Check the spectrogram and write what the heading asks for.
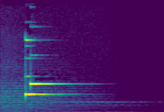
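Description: Closing logo sting: the fading tail of a music bed, then a single bright electronic chime struck about a third of a second in and ringing out over about a second.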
